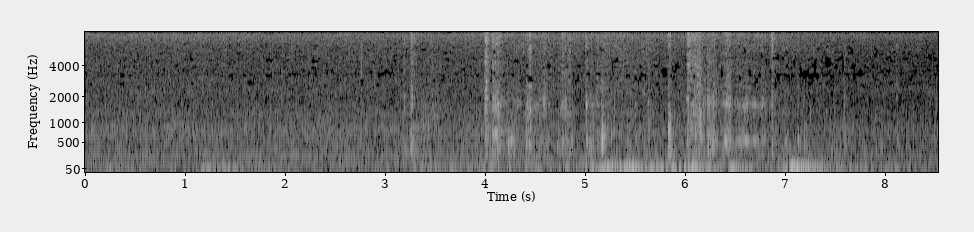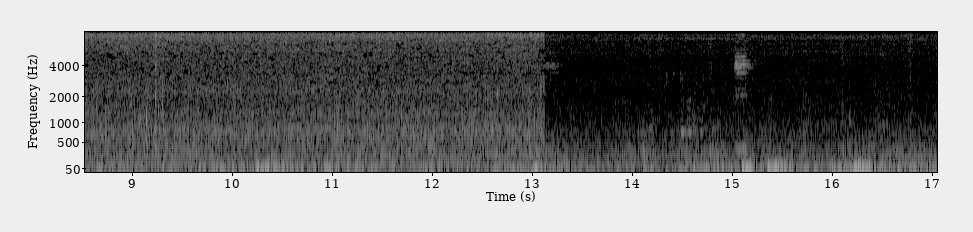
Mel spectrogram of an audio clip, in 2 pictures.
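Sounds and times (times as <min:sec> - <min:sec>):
food frying in hot oil: 0:00.0 - 0:13.2
metal skimmer scraping a pan: 0:03.1 - 0:08.1.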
